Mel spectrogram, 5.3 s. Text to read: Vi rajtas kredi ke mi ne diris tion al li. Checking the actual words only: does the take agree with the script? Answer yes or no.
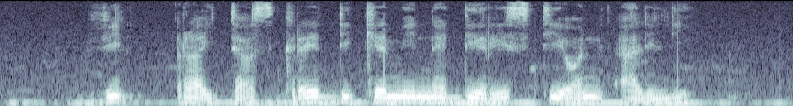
yes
